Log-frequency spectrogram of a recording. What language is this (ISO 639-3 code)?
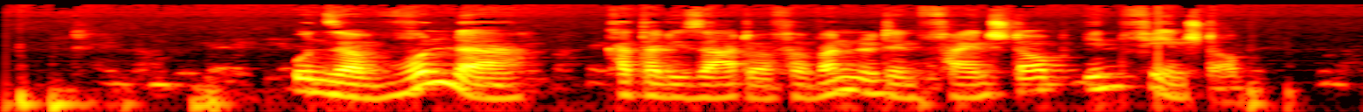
deu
